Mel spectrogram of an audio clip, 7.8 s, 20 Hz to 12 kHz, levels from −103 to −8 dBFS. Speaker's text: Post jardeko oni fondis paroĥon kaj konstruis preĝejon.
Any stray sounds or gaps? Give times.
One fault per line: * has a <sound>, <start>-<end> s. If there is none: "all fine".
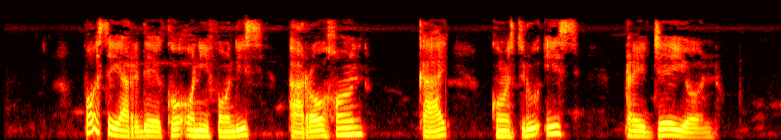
all fine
